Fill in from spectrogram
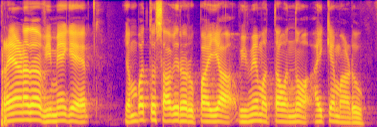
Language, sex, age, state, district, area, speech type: Kannada, male, 18-30, Karnataka, Chikkaballapur, rural, read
